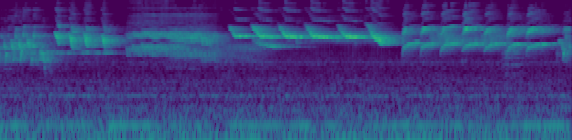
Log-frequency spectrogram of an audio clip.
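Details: Song of a lizard canary, mixing quick buzzy trills and chirps with a long, loud, sustained whistled tone midway, followed by rolling repeated high notes over a faint steady hum.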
